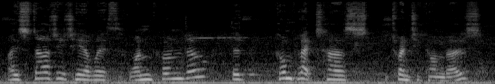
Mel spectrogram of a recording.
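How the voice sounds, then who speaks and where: In a British accent, a woman talks at a fairly slow pace with very even loudness, and audible room echo surrounds her voice. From UK. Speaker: condo business owner. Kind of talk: interview conversation.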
